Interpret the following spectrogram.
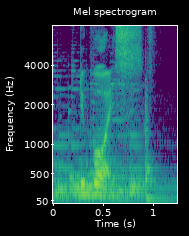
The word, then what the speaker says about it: Du Bois: oh and for the record his name is pronounced Du Bois all right just thought I'd clear that up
